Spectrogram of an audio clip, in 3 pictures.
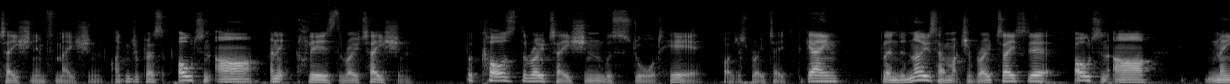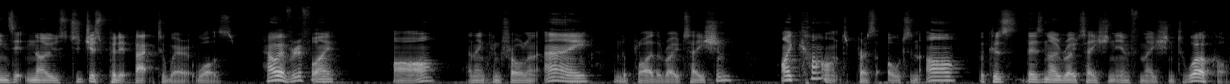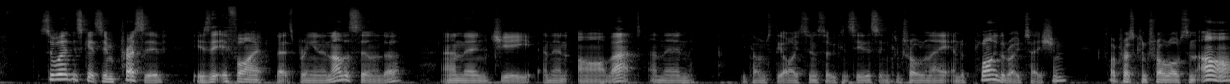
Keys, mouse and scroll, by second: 2.3 alt+r, 7.4 r, 8.0 click, 10.8 alt+r, 11.8 middle click, 12.2 middle click, 13.5 click, 14.9-15.5 scroll up 1, 15.5 r, 16.5 click, 18.0 ctrl+a, 19.3 click, 21.4 alt+r, 23.0 scroll down 1, 23.3 click, 23.8 middle click, 24.5 click, 24.9 middle click, 25.0 Delete, 27.0 shift+a, 28.5 click, 29.8 click, 30.5 r, 31.0 click, 33.3 ctrl+a, 34.4 click.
